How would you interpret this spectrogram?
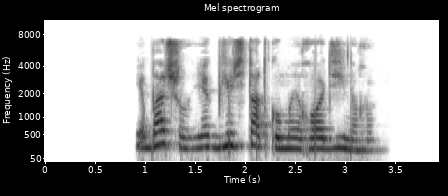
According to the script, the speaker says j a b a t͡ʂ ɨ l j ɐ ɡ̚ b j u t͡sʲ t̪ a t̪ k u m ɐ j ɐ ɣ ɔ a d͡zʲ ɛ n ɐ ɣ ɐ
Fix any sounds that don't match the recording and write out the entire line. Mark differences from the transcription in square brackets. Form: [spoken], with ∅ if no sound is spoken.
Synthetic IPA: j a b a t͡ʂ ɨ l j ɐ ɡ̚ b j u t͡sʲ t̪ a t̪ k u m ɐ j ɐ ɣ ɔ a d͡zʲ [i] n ɐ ɣ ɐ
